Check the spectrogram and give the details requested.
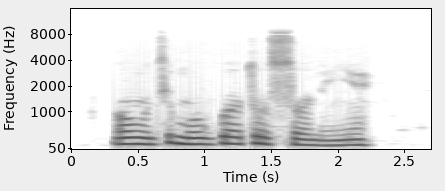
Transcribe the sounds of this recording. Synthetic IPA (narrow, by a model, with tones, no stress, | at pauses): o˧ɾũ˧ti˦mo˧˦ɡu˦ɔ˦to˦˨sɔ˧nĩ˨j̃ɛ̃˦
